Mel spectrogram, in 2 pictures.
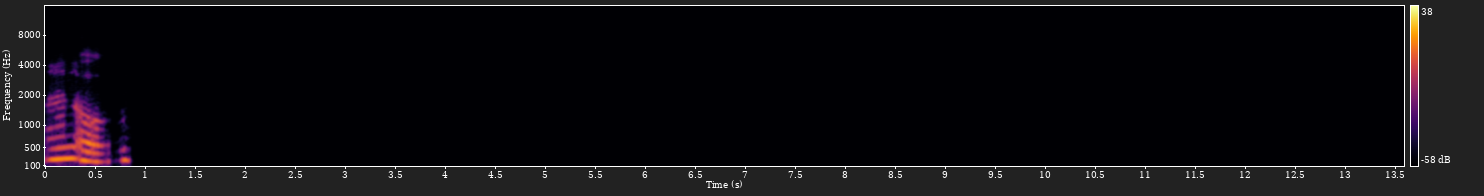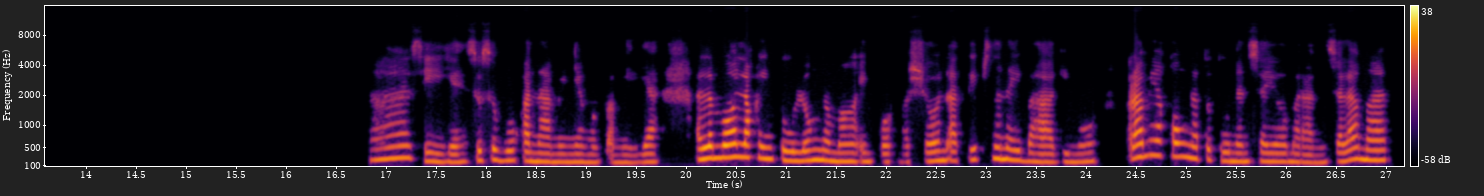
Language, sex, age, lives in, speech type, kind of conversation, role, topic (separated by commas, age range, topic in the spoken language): Filipino, female, 25-29, Philippines, read, expert-assistant, asker, Ano ang mga paraan upang mapanatili ang pagkakaisa sa pamilya?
